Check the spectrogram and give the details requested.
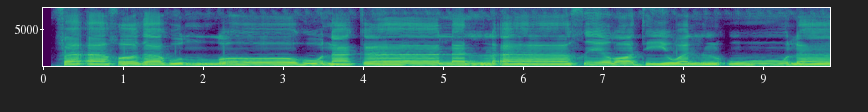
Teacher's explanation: ada hamzah bertemu waw mati, ini pun mat badal, panjang 2 harakat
